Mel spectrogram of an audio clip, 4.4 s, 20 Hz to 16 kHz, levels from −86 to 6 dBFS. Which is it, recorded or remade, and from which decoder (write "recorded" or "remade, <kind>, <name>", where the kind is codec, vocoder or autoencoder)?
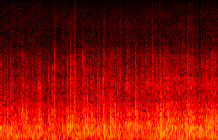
remade, codec, SNAC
